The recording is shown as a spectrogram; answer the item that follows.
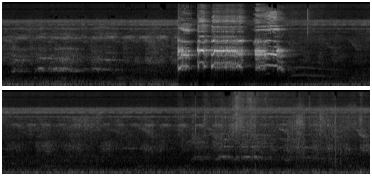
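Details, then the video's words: A bantam rooster gives a single loud, hoarse crow lasting about one and a half seconds, broken into choppy, buzzy segments. It stands out against a quiet background with a low hum and faint distant sounds. "Tiếng Gà trống tre gáy"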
